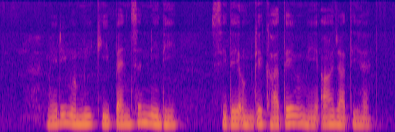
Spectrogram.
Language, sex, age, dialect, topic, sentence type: Hindi, male, 18-24, Garhwali, banking, statement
